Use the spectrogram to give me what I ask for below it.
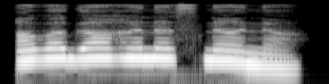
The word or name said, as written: ಅವಗಾಹನಸ್ನಾನ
